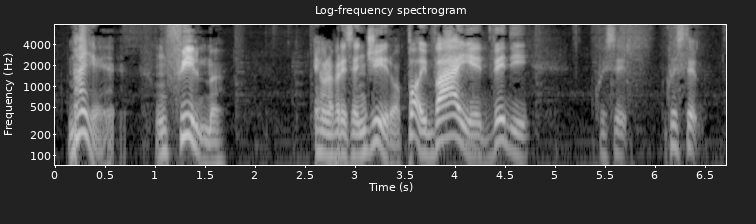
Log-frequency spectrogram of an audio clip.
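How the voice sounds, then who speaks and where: With faint music in the background and a dry sound with no echo, a man talks at a fairly slow pace using very wide pitch swings. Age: 60s. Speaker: radio talk show host. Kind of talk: talk show commentary; talk radio commentary. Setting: radio studio, also on TV. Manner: halting, repetitive. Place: studio. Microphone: studio mic.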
